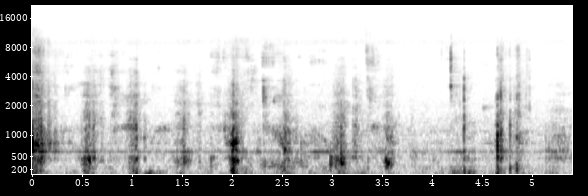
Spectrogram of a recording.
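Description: A frozen ice cookie being bitten and chewed close to the microphone, with irregular crisp crunches several times a second.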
